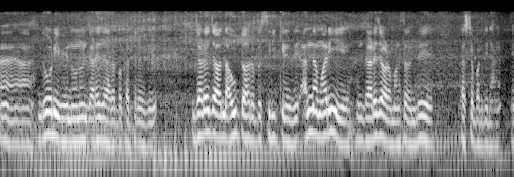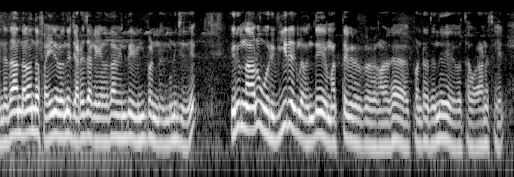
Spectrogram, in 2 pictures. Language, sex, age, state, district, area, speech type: Tamil, male, 60+, Tamil Nadu, Sivaganga, urban, spontaneous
